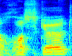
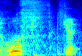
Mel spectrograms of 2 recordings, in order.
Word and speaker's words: Rough Cut: chiant je sais mais c'est roof cut avec un grand F les anglophones il disent ROF cut donc voilà on est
